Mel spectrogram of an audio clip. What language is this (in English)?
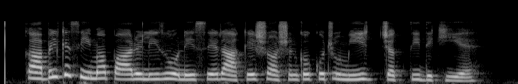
Hindi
